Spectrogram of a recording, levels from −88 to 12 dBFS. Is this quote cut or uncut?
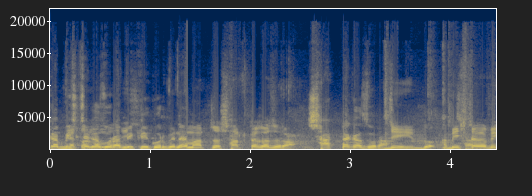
cut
